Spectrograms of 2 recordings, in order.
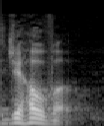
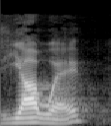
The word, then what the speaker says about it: Yahweh: Or we would pronounce it the way we hear it often today is Jehovah. We've added vowels and done all sorts of things to it in the English to make it, make it sound um, pronounceable, make it pronounceable for us. But really, I think the way they would say it is Yahweh, and um, means Lord Jehovah.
